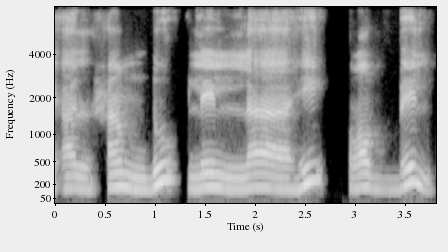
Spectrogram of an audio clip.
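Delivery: الحمد للہ recited slowly and clearly; slow, proper tajweed reading; correct recitation. Shown as a demonstration. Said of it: "کو کیا پڑھنا چاہیے". (الحمد للہ صحیح تلاوت کے ساتھ)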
